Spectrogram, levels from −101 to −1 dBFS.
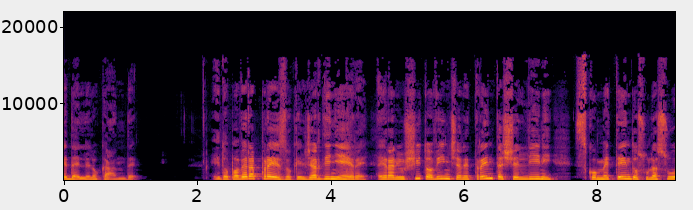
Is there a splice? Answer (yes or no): yes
